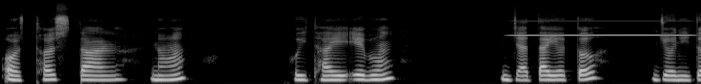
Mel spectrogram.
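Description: From 5.02 s on, a feedback whistle holds at 3.9 kHz, well under the speech, likely from a speaker-mic loop poised at feedback. Unlike a howl, it swells and fades slowly but never builds up.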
